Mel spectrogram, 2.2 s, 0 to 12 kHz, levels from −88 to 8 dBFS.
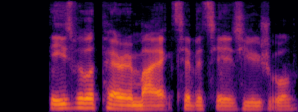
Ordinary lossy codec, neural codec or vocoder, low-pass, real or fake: none; codec, 24 kHz, 3 kbps, HILCodec; none; fake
